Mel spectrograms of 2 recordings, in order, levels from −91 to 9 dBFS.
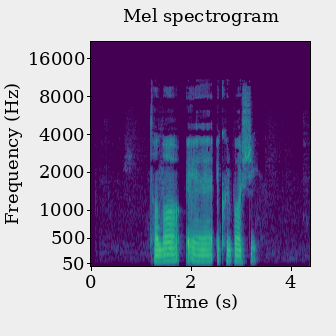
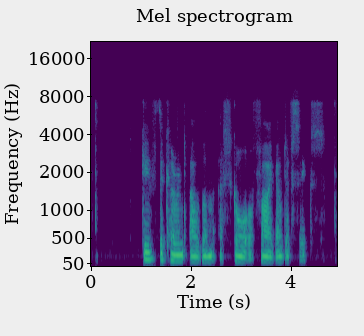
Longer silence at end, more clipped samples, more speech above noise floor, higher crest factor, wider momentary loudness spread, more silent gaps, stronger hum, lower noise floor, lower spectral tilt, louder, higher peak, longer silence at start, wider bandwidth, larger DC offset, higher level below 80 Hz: first, 1.1 s vs 0.4 s; neither; second, 46 dB vs 56 dB; about the same, 20 dB vs 20 dB; second, 8 LU vs 12 LU; neither; neither; second, -71 dBFS vs -87 dBFS; second, -6 dB/octave vs -8 dB/octave; first, -26 LUFS vs -31 LUFS; first, -8 dBFS vs -12 dBFS; first, 1.2 s vs 1.05 s; first, 11 kHz vs 7.6 kHz; neither; first, -58 dBFS vs -70 dBFS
